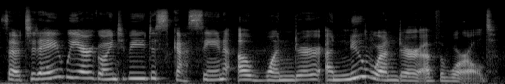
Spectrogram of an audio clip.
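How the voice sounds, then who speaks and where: Soft-spoken young woman co-hosting. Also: medium pitch, big pitch swings, normal speed. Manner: soft-spoken, laughs often, trails off mid-sentence. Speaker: podcast co-host. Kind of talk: casual chat.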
